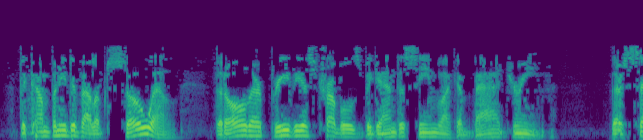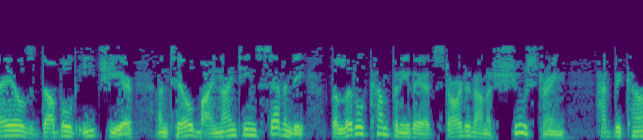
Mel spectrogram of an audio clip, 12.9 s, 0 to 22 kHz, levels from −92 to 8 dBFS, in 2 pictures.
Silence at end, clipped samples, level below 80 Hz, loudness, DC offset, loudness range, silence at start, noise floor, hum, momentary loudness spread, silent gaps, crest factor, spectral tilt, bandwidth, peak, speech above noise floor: 0 s; under 0.1%; -48 dBFS; -17 LUFS; under 0.1%; 3 LU; 0.2 s; -66 dBFS; none; 7 LU; none; 16 dB; -5.5 dB/octave; 6 kHz; 0 dBFS; 49 dB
